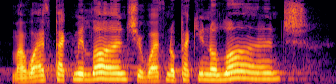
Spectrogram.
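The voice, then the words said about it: Put-on Hispanic accent. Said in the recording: “He's a Hispanic or Mexican guy ... I'm going to try to mimic his accent”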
